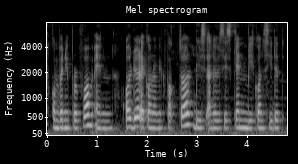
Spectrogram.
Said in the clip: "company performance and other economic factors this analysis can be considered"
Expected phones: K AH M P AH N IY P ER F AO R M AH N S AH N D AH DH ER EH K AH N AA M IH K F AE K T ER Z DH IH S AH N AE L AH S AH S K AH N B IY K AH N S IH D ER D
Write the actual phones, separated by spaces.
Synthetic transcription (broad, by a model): K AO M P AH N IY P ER F AO R M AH N AH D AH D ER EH K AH N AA M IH K F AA K T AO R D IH S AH N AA L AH S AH S K AH N B IY K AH N S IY D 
